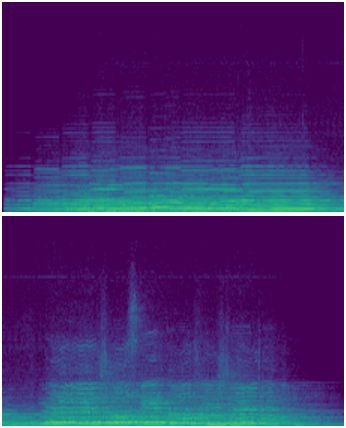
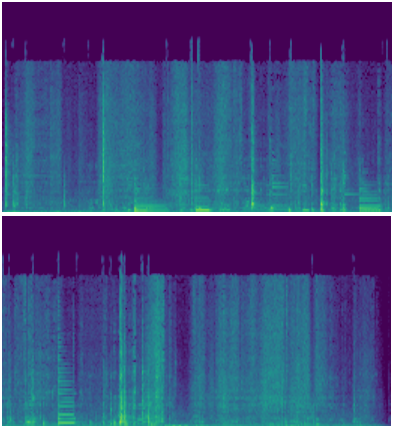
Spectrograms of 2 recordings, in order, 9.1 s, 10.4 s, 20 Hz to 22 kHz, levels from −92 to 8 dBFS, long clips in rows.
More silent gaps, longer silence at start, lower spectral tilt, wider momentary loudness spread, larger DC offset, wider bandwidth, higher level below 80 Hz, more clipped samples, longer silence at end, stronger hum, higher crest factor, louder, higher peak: neither; about the same, 0.05 s vs 0 s; first, -7 dB/octave vs -3 dB/octave; second, 12 LU vs 18 LU; neither; second, 12 kHz vs 18 kHz; second, -56 dBFS vs -38 dBFS; neither; about the same, 0 s vs 0.1 s; neither; second, 12 dB vs 26 dB; about the same, -26 LUFS vs -26 LUFS; second, -14 dBFS vs 0 dBFS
